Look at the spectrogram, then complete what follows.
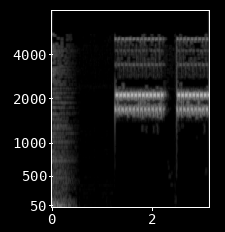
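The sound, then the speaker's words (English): A telephone rings in two electronic bursts, each a steady warbling trill of about one second, with a short pause between them; a brief low rumble fades out just before. “If you're in a service business, that's money ringing in your ears. If your phone's not ringing, chances are it's a problem with your marketing.”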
